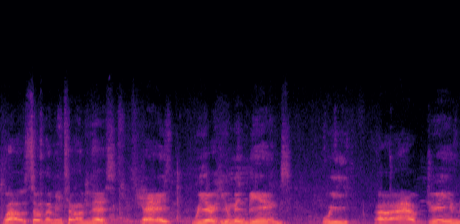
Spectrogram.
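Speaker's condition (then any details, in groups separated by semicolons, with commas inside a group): ALS; voice less melodious than before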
